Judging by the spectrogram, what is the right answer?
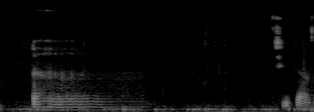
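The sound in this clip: Rapid, light keyboard clicks from typing on a computer keyboard, with a low droning voice heard early on before the clatter of keystrokes continues.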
